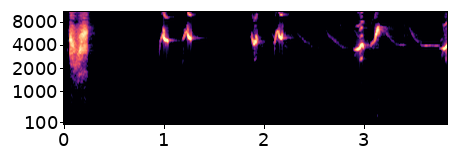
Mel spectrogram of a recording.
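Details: Long-tailed shrike song meant to provoke other shrikes: a harsh burst followed by paired high chirps and thin sliding whistles, delivered in short spaced groups.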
